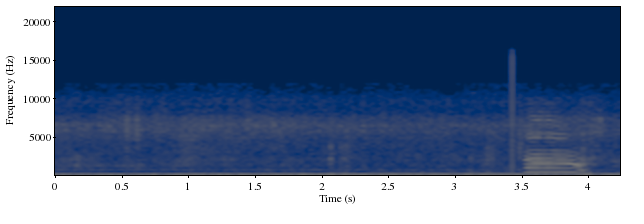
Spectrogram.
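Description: A domestic tabby cat gives one short meow about three and a half seconds in, its pitch steady and then dropping at the end, over a steady low rumble.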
